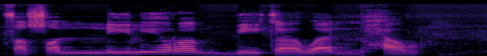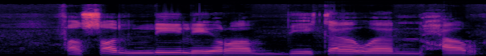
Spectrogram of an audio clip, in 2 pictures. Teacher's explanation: izhar halqi kita baca dia tanpa dengung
